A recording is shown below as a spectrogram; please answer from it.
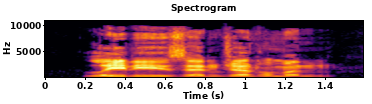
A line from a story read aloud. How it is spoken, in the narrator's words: Moose boomed, silencing the chatter of the waiting crowd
